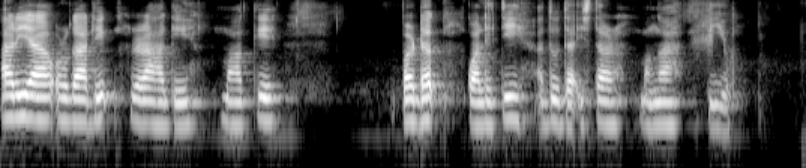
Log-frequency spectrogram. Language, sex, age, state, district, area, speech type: Manipuri, female, 45-60, Manipur, Bishnupur, rural, read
